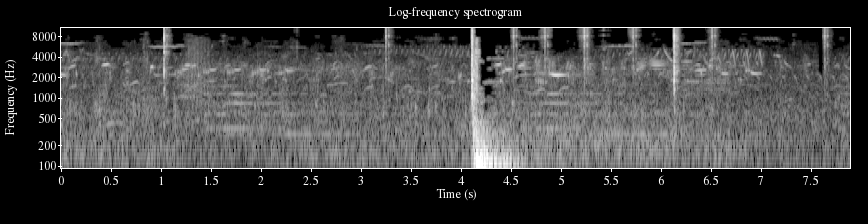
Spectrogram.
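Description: Soft interface clicks sound now and then.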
